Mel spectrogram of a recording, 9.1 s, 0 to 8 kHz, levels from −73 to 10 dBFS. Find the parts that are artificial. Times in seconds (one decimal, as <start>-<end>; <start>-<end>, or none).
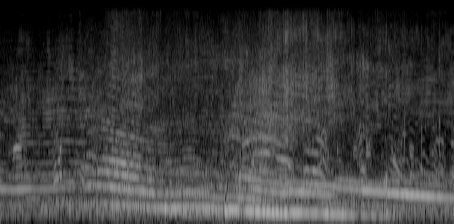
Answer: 0.0-3.9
